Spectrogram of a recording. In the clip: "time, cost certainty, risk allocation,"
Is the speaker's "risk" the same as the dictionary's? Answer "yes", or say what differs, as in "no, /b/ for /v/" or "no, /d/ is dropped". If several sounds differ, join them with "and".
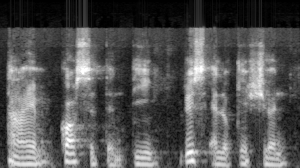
no, /k/ is dropped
